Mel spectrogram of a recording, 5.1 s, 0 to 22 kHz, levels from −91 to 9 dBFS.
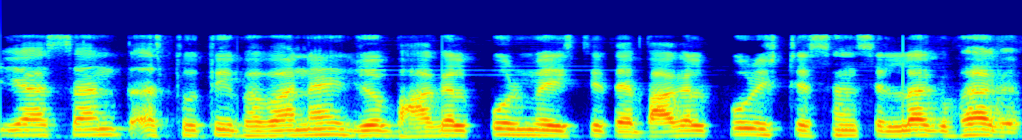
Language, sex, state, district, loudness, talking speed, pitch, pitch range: Hindi, male, Bihar, Bhagalpur, -17 LUFS, 175 wpm, 145 Hz, 140-155 Hz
